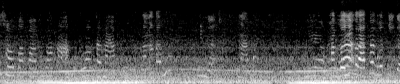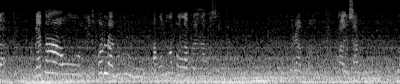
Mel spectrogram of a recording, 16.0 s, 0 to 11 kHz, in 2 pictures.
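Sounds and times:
indistinct talking: 0.0 - 13.2
car engine and tyres rumbling: 0.0 - 16.0.

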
